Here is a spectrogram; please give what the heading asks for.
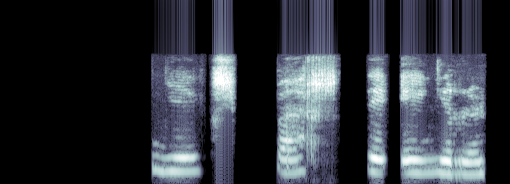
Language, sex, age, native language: Icelandic, male, 7, Icelandic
